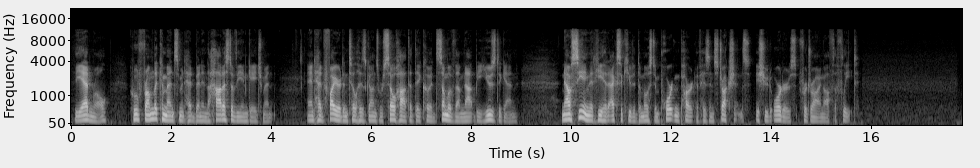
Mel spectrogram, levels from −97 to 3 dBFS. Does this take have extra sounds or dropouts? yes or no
no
